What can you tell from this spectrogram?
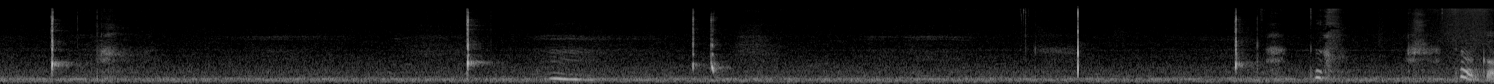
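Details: Baby with hiccups: brief, sharp hiccup sounds at irregular intervals, about six in fifteen seconds, over quiet room noise.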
